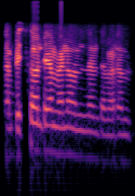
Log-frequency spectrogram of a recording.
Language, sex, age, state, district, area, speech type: Telugu, female, 60+, Andhra Pradesh, Chittoor, rural, conversation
